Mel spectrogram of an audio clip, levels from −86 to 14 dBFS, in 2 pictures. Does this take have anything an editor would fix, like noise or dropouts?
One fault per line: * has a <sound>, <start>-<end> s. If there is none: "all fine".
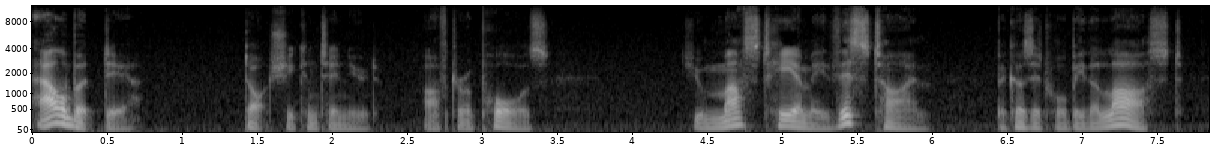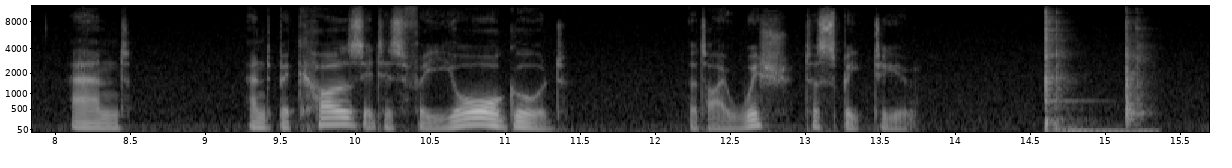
* has a tap, 14.6-15.4 s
